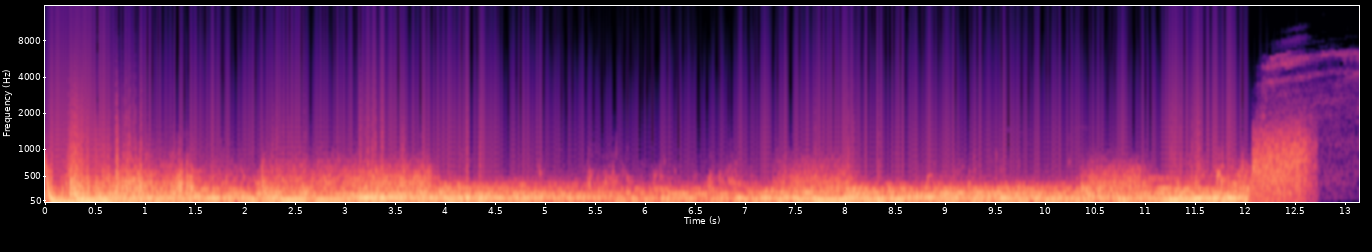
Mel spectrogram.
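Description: Water rumbles and churns in a low, muffled drone.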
